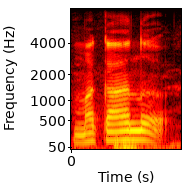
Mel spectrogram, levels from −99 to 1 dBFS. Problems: background sounds at intervals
